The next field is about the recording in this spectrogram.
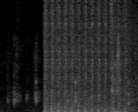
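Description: Rapid automatic gunfire from a video game shooter: a few scattered pops, then a loud, dense, unbroken burst of quick shots that runs to the end, with no voices over it.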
